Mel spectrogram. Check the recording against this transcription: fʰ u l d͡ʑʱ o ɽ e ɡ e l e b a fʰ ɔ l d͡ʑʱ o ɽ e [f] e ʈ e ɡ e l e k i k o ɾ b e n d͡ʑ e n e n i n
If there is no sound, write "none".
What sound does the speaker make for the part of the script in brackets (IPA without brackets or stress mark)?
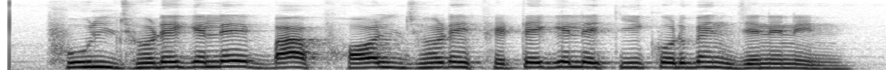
f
